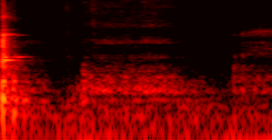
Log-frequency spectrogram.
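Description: A single sharp metallic clink right at the start as a piece of rusty scrap metal is set down among other metal finds, followed by faint handling noise as the next piece, a rusty bolt, is picked up.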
